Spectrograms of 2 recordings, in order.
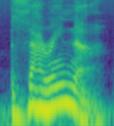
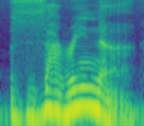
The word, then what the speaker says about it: Zarina: Here's another female name, Zarina. Zarina.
